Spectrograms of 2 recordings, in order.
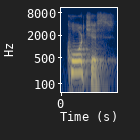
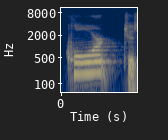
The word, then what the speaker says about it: courteous: So before the suffix, courteous, courteous. The word is court, courteous. So this is the stressed syllable, the first one, before the suffix, right?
